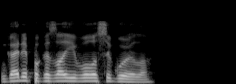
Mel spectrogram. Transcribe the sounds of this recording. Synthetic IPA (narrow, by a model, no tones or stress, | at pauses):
ɡaɾʲɪpəkɐzɑlˠjɪvolˠəsɨɡoɪlˠə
